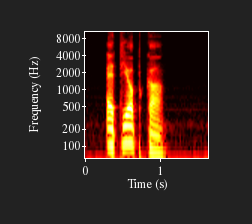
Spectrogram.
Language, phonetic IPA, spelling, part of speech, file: Polish, [ɛˈtʲjɔpka], Etiopka, noun, Pl-Etiopka.ogg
